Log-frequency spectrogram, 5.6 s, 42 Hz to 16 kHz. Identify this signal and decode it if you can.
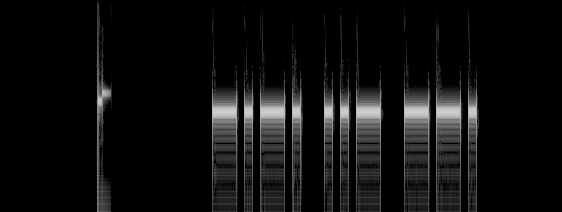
Morse code, heard as a keyed tone, about 15 wpm, 700 Hz. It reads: CUG
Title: USA Call Sign Postfixes - 3 Letters 15wpm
